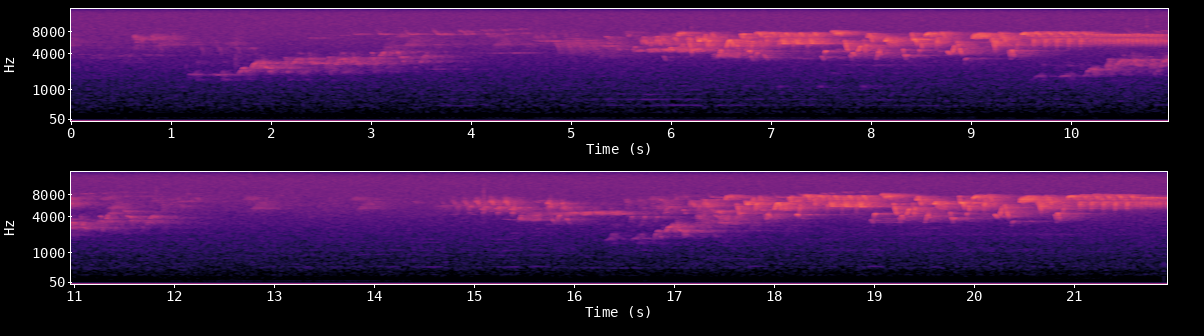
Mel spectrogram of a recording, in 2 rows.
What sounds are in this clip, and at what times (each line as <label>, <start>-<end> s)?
unidentified sound, 0-2 s
Swainson's Thrush song, 0-4 s
Golden-crowned Kinglet song, 2-4 s
Pacific-slope Flycatcher song, 4-6 s
warbler song, 4-6 s
insect buzz, 4-10 s
Common Raven call, 6-8 s
Pacific Wren song, 6-14 s
Swainson's Thrush song, 8-12 s
Pacific-slope Flycatcher song, 12-14 s
insect buzz, 12-22 s
Swainson's Thrush song, 16-18 s
Pacific Wren song, 16-22 s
